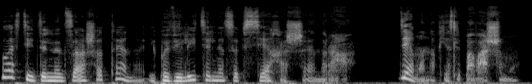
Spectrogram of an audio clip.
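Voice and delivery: low whispered guardian voice; hushed voice inside head; disembodied voice. A narrator's reading. Guardian explains.

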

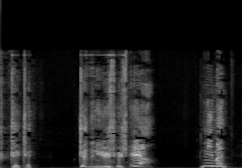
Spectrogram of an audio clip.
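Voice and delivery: fast, high flustered stammer; stammering shock. Acted. Hu Tiehua sees a strange dead woman, stammering in high shock. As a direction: blurt it out, caught off guard.

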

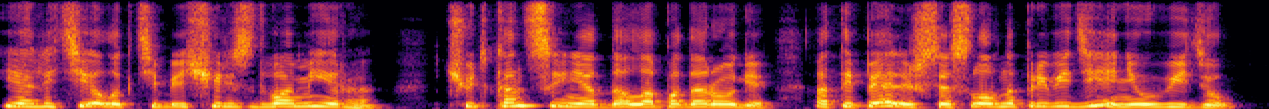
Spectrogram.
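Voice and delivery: high-pitched woman's complaint; reproachful wife. A narrator's reading. Wife to husband who stares at her, reproachful. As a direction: complain in a high, aggrieved wife's voice.

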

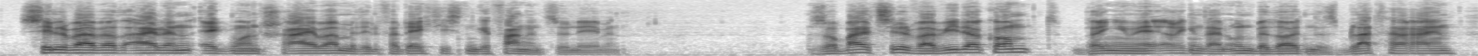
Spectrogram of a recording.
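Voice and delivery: loud and urgent, hammering out orders; commanding orders. Acted. Father orders his son to arrest the princes, loud and commanding. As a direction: drive each order home, high and loud.

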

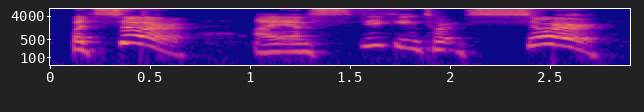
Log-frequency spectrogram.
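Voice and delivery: a thug urging his lord to look; urgent. Acted. Thug urges Lord Anton to turn around, urgent. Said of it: "and says".

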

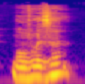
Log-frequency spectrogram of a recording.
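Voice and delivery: cold, cutting reply; icy tone. Acted. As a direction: say it coldly, high and firm. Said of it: "d'un ton glacial". (d'un ton glacial)

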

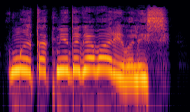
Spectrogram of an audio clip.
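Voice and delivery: high, loud objection; indignant protest. A narrator's reading. Азуми calling after the hero, indignant. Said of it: "возмутилась Азуми мне вслед".

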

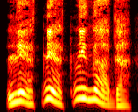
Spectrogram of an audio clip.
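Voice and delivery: high, loud, frightened plea; trembling plea. A narrator's reading. Хэй begs them not to call police, trembling. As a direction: plead loudly as if shivering. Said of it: "которого уже била дрожь".

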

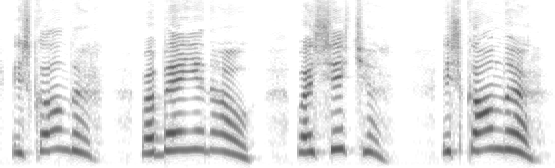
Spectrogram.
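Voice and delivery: high, loud calls through the woods; calling out. A narrator's reading. Annemaria searches the forest, calling loudly for Iskander. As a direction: shout for him into the dark forest. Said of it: "En ze roept".

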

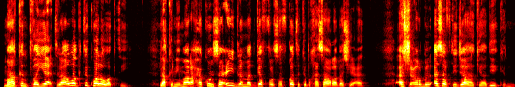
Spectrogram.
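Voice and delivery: loud, high, reproachful regret; regretful. A narrator's reading. Informant taking leave of Deacon, aggrieved regret. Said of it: "قال بكل أسف".

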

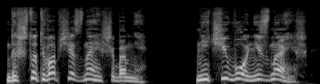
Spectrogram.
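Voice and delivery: put-on high hysterical girl's outburst; voiced girl shouting hysterically; hysterical cry. A narrator's reading. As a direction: scream it near tears. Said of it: "Истерично выкрикнула она".

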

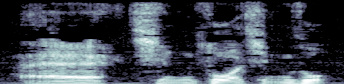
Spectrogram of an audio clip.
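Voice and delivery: low, soft and unhurried; hushed invitation. Acted. General seats three officers before explaining his plan, hushed low invitation. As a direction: ease them into their seats with a quiet, low voice.

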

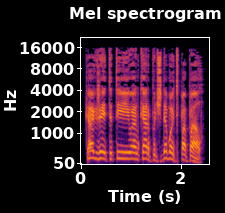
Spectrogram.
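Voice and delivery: put-on high, loud old peasant's questioning; old grandfather. A narrator's reading. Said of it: "спрашивал его дед".

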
